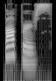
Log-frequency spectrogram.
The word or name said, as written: boppers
